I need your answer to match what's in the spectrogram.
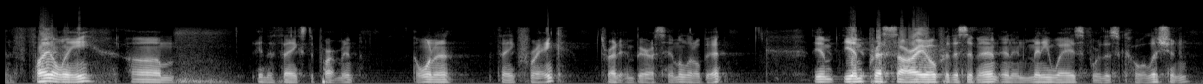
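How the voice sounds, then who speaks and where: A man's voice: lowish voice, steady tone, normal speed. A man speaking as a panel speaker at a conference, chatty, with light self-deprecating jokes. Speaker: panel speaker, association president. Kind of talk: conference remarks. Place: conference room with audience. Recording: dull lo-fi event audio.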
